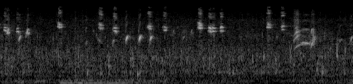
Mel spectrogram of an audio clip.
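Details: European goldfinch giving a sparser run of high, clipped chirps and tinkling notes in loose bursts, ending with a brief rising, warbled phrase, over faint background hiss.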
